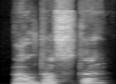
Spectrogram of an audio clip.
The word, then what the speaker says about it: Valdosta: of Library Science and a cataloguer at the Valdosta, if I'm pronouncing that correctly.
